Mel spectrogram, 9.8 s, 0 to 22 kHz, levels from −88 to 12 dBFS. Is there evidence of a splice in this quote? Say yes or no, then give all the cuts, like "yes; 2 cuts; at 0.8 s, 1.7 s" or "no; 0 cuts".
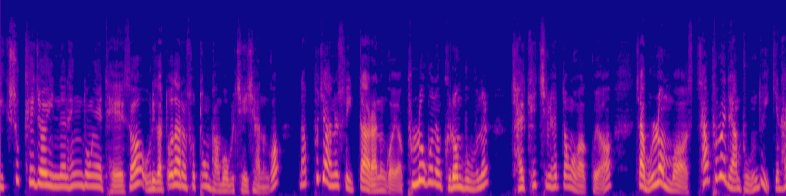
yes; 1 cut; at 8.6 s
